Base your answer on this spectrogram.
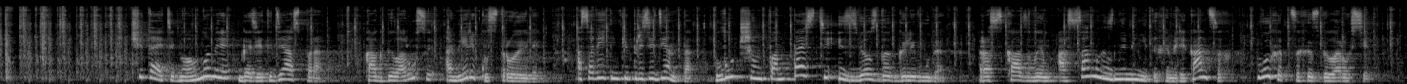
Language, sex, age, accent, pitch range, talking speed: Russian, female, 20-39, native, 195-310 Hz, 110 wpm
